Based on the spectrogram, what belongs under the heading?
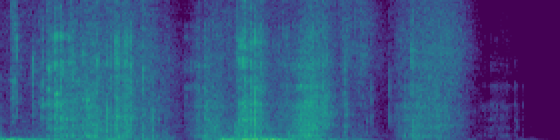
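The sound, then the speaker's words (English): Loud, crackly crunching of someone biting into barbecue-flavoured crisps, in three rough bursts of chewing that fade out at the end, with no talking. “Don't bite into the mic. Cheers. As you bite into the mic.”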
